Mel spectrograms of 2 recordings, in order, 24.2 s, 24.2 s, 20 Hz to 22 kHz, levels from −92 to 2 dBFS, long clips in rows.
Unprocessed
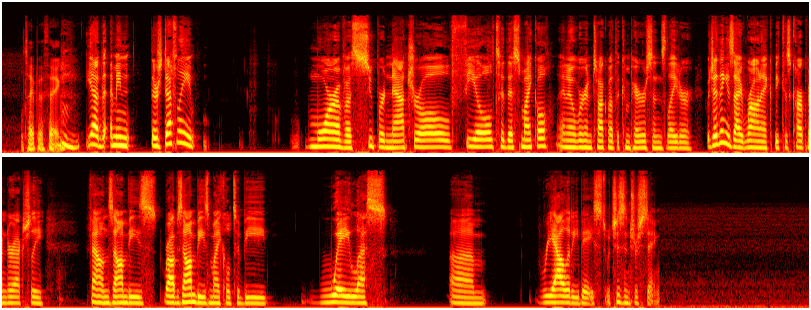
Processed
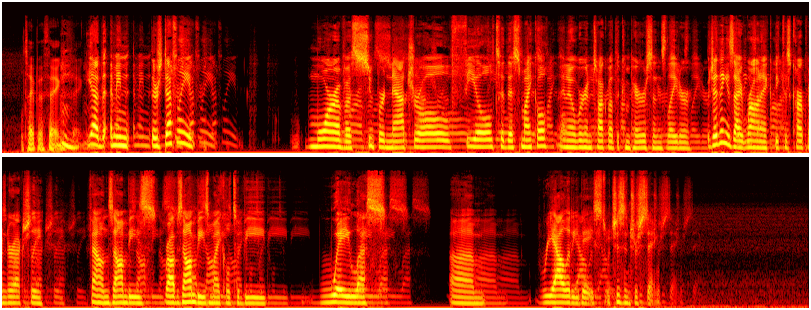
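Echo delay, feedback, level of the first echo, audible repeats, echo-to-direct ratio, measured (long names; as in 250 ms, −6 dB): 340 ms, 25%, −17.5 dB, 2, −17.5 dB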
